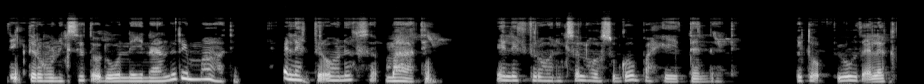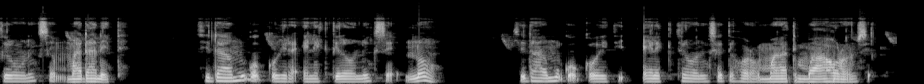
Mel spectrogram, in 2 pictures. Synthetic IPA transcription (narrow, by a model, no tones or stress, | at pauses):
ɛlɛkt̪ɪɾoːnɪksɛt̪ːɔd̪uːnːɛjɪnanːɛd̪ɪmaːt̪ɪ̥ | ɛlɛk̚t̪ɪɾʔoːnɪksɛ̰maːt̪ɪ̥ | ɛlɛkt̪ɪɾoːnɪksɛlhɔsɪɡɔbːɐheːt̪ːɛnːɛt̪ːɛ̥ | ʔɪt̪o̰pʼːɪjuːt̪ɐɛlɛkt̪ɪɾoːnɪksɛ̰mɐd̪ɐnɛt̪ːɛ̥ | sɪd̪aːmʊkʼɔkʼːɔwɪɾɐ̰ʔɛlɛkt̪ɪɾoːnɪksɛ̰noː | sɪd̪aːmʊkʼɔ̰kʼːɔjɛt̪ɪ | ɛlɛkt̪ɪɾoːnɪksɛt̪ːɪɦɔɾɔ̰maːt̪ɪmaːhɔɾɔ̰nsɛ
